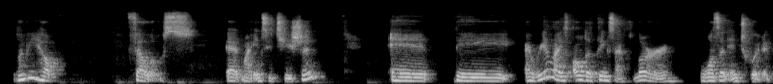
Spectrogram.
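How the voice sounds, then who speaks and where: A woman talks at a moderate pace, leaving long, frequent pauses. Her voice is fairly low in pitch and somewhat breathy. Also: ordinary pitch variation. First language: not English. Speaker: physician and academic writing coach. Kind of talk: interview. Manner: halting, with fillers.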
